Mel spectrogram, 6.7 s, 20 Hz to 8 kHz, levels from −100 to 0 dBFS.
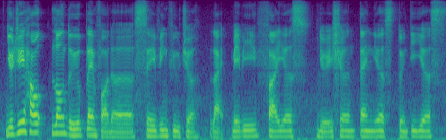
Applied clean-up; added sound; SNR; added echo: none; none; none; none.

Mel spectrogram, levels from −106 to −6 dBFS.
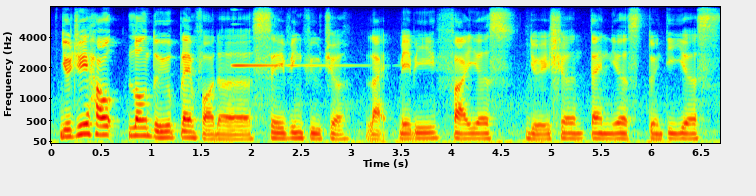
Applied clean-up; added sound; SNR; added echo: none; Wind chime; 18 dB; none.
